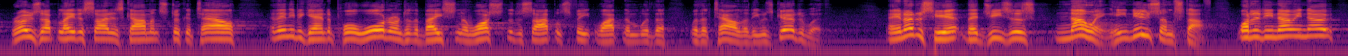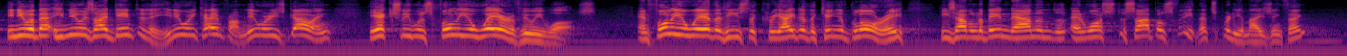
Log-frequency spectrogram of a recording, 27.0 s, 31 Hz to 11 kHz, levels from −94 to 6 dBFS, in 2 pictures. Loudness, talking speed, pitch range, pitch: -27 LUFS, 235 wpm, 185-260 Hz, 215 Hz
